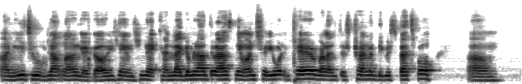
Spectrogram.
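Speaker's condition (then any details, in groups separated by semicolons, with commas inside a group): Cerebral palsy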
